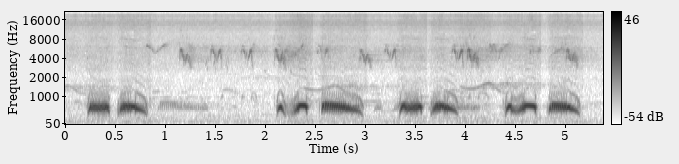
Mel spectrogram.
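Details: Decoy spotted dove on the ground, third training session: two coos, a quiet gap of over a second, then three more pairs of low hollow coos, some ending with a slight downward slur.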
